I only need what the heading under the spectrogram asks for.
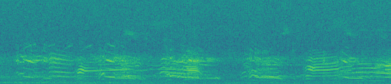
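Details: Excited gull chorus on an Elba pebble beach, Italy: bursts of rising-then-falling squealing cries roughly every second, overlapping voices, with low surf noise.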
